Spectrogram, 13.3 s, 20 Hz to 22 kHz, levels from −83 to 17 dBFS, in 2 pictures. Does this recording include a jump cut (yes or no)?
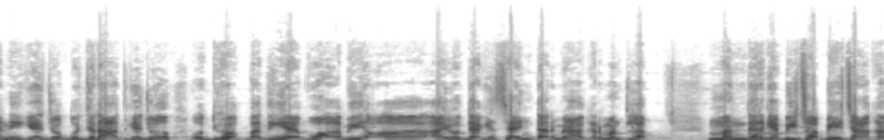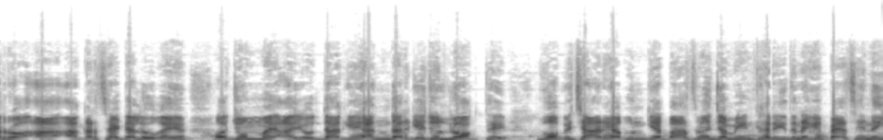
no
